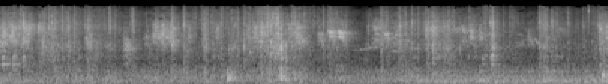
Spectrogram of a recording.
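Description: Juvenile green leafbird (cucak hijau) fluttering and flapping its wings inside a bamboo cage while a hand reaches in to catch it, with irregular rustling and scratching against the bars.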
